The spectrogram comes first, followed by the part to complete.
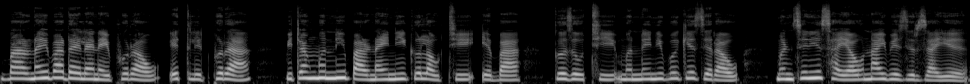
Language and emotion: Bodo, neutral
